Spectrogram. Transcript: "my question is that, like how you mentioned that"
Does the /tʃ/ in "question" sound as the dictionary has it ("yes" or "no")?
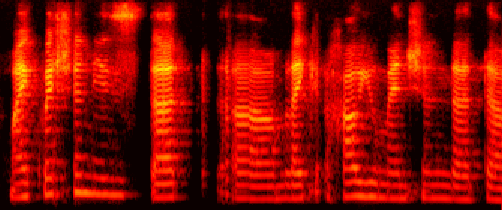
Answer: yes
